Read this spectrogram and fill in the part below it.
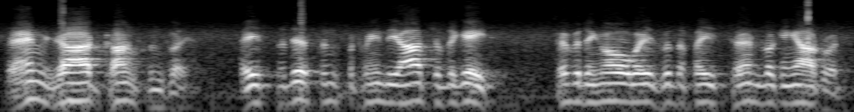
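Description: Palace guard, slightly high, heavily creaky voice, clipped military deference, noisy vintage radio serial. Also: male voice, fairly even intonation, moderate pace, sharp tone, exaggerated voice. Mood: formal, stiff. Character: dutiful, obedient palace guard serving a king. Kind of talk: 1930s radio adventure serial acting. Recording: muffled, very noisy 1930s radio recording.

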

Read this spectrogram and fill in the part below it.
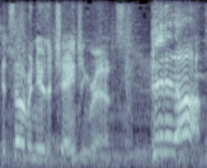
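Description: A cocky, laid-back young surfer dude, high for a male voice, drawling slang as a cartoonish game shopkeeper. Loud music plays behind him. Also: huge pitch swings, moderate pace. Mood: laid-back, cool. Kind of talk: cartoonish video game voice acting.

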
